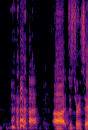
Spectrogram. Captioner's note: laughs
